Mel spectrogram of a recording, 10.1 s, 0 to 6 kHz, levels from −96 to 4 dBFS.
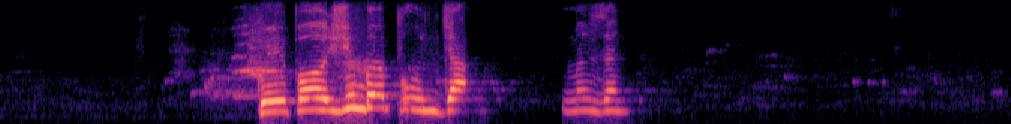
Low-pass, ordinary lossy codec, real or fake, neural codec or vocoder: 5.4 kHz; Opus, 16 kbps; real; none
